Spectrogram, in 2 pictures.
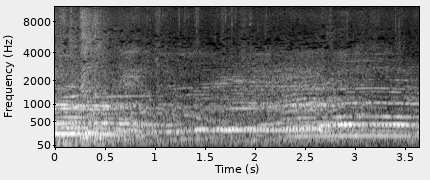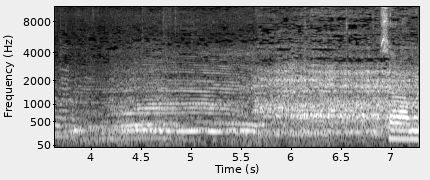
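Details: Calves of the Simmental breed for sale at Sukorejo livestock market, Kendal, give long layered moos, two or more animals calling at once in sagging, wavering tones, with background crowd noise.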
